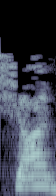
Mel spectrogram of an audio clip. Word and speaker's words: Sean: And that stuff, man, you know, you pronounce Sean, but it's spelled S-E-A-N. – W-G-Y.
